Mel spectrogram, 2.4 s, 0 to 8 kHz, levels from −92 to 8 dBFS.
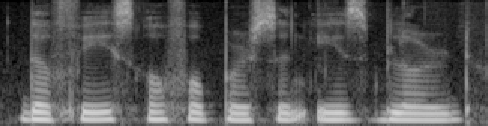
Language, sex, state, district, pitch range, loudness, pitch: English, female, Assam, Kamrup Metropolitan, 160-170 Hz, -16 LUFS, 165 Hz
